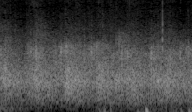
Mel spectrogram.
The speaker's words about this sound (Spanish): Denle un aplauso fuerte a papá.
